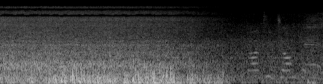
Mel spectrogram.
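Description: Waves wash over pebbles on a shore.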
